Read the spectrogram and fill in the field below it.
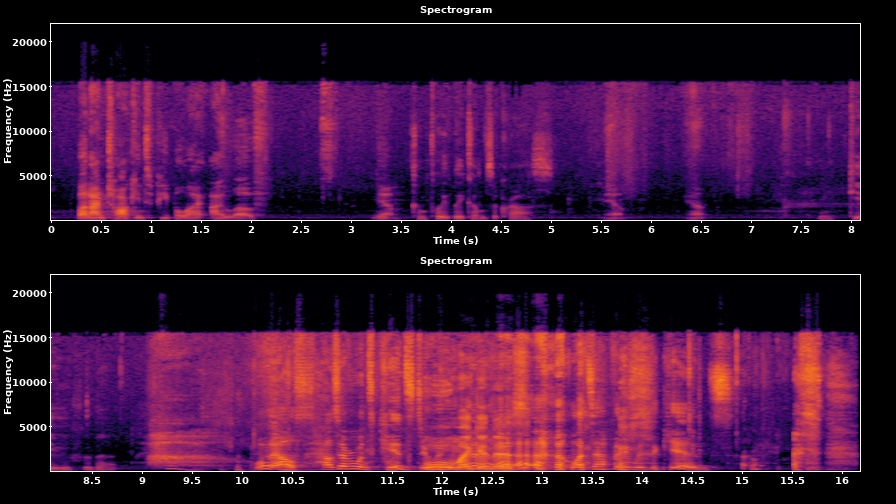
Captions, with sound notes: But I'm talking to people I love. Yeah. - Completely comes across. - Yep. Yep. - Thank you for that. - (sighing) What else? How's everyone's kids doing? - Oh my goodness. (chuckling) - What's happening with the kids?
